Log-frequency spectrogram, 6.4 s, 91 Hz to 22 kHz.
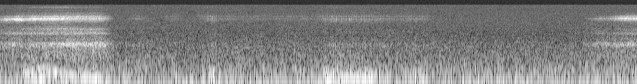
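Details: Rescue Staffy Ridgeback cross female dog, born 2012, asleep and dreaming on a sofa, relaxed after a long walk and a big meal: soft, low rumbling snores with a faint high whistle at times; ordinary sleep snoring.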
